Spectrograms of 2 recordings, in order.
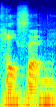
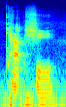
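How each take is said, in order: First: The name sounds like 'Kate Sith'. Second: The name sounds like 'Cat Shee'. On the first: This is the familiar way fans say it. "for the longest time it's pronounced Kate Sid" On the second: This is the original Gaelic pronunciation. "his name is actually pronounced Cat She"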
